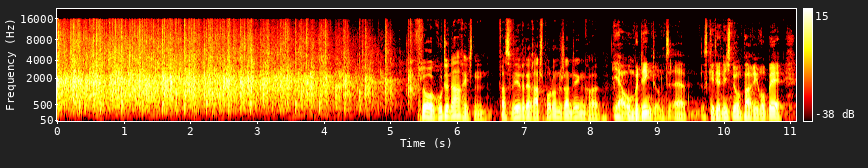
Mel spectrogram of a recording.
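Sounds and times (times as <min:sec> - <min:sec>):
audience applause: 0:00.0 - 0:05.4
speech: 0:05.5 - 0:11.0.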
